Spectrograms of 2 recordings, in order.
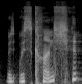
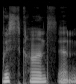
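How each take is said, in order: First: Halting "Wis-, Wisconsin?" with a questioning rise on the end; broken-off "Wis-" then a rising "Wisconsin?"; stumbling Wisconsin. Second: Slow, deliberate "Wisconsin." with a settled falling close; unhurried "Wisconsin" spoken firmly with the full name; careful Wisconsin. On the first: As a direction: trip over "Wisconsin" and ask it back unsure. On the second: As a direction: sound out "Wisconsin" slowly until it lands right. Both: Shown as a demonstration. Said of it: "There we go".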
